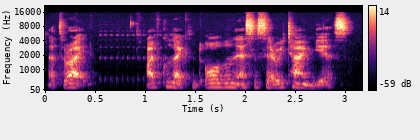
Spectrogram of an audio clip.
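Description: A woman's voice: on the low side, normal speed, voice pushed down, natural voice. A woman voicing a cool, serious male gecko creature in a video game, terse and matter-of-fact. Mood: calm, matter-of-fact.

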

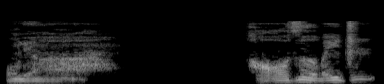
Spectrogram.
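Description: A grave old father, acted by a male narrator, speaking low and very hoarsely. He is weary and sparing with words in this audiobook tale, slow and subdued. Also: no room sound, lo-fi sound, exaggerated voice.

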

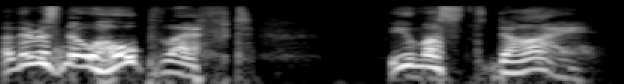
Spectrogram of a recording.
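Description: A man's voice: sits high, sing-song, slow, creaky, breathy edge, dry recording, clean studio sound, pitched above the performer's own voice, exaggerated voice. A man voicing an anguished, tender old fisherman in his eighties in a dramatic audiobook, pleading and mournful. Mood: despairing. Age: 80s. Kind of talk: dramatic audiobook character reading.

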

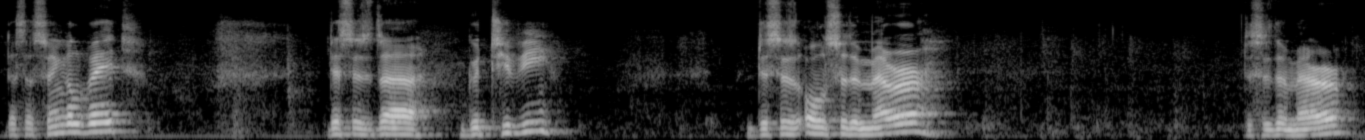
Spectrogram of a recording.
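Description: Higher-pitched young Afghan man vlogging. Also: slow pace, long pauses, pushed and bright, in a large hall. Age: 20s. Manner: short, repetitive descriptive phrases. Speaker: tour guide and vlogger. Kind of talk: casual vlog narration to camera. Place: indoors in hotel halls, rooms and dining room. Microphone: phone at arm's length.

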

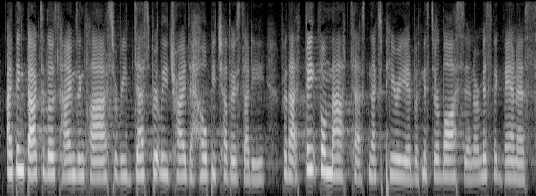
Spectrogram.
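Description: Young valedictorian, earnest and measured, podium mic in a big reverberant hall. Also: female voice, fairly high pitch. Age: young adult. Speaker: class valedictorian. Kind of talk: commencement speech. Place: large concert hall stage. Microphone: podium microphone.

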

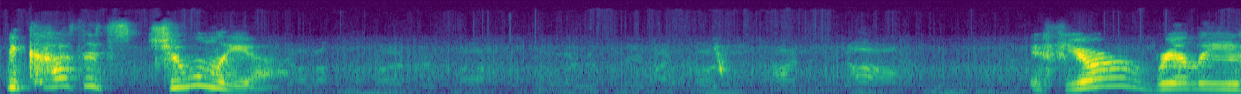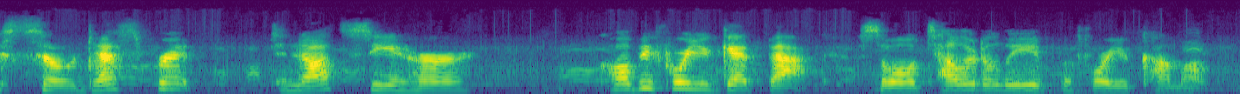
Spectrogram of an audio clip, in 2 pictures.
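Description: A woman's voice: a little high, expressive, normal speed, pushed and bright, muffled recording, a little hiss or hum. An actress playing an insistent, concerned woman in a naturalistic radio drama, pleading and exasperated. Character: insistent, concerned woman persuading a stubborn man.

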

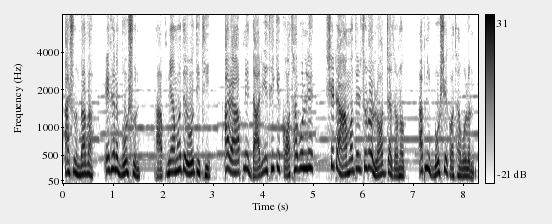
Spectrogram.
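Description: A man's voice: high-pitched, sing-song, a little fast, darkish tone, faint music behind. A man voicing a mild, earnest son and husband in a cartoon, politely protesting. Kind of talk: cartoon voice acting.

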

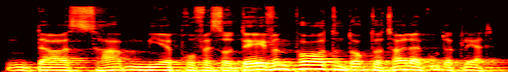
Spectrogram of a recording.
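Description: A man playing a slick, overeager lawyer in an audio drama, flattering and evasive, with hesitant persuasion. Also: medium pitch, moderate pace, lightly acted. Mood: explaining. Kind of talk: German audio drama acting. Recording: roomy, echoing sound.

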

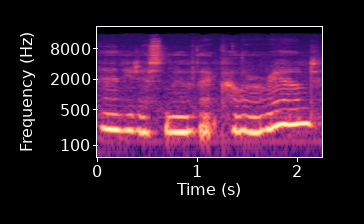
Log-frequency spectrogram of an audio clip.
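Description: A woman hosting a craft tutorial, talking through each step in a soft, unhurried way, often dropping to a half whisper, her voice a little hoarse from allergies. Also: medium pitch, slight background noise. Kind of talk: casual step-by-step demonstration.

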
